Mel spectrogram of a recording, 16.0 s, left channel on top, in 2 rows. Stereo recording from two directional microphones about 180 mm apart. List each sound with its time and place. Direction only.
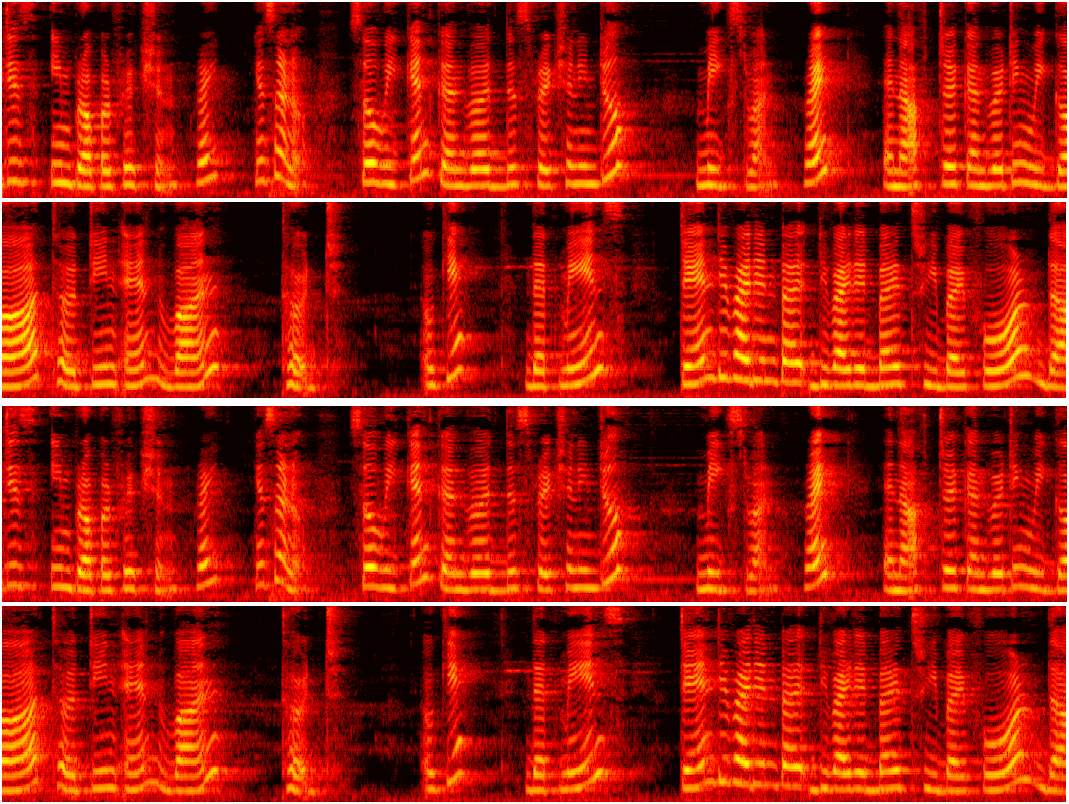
0.0 s a woman's voice: 15° left (ahead or behind)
